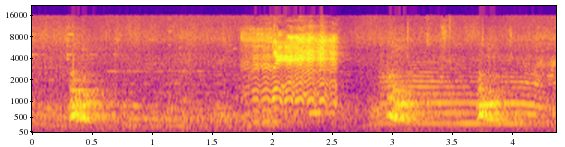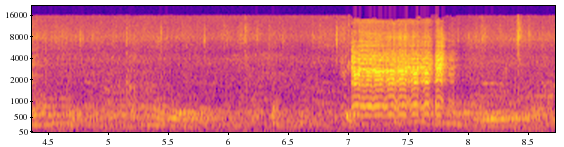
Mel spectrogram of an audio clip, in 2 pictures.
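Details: Human-sounding goat cries at Tobu Zoo, Japan: long, quavering, harmonic bleats with a strong vibrato, one near the start and another later, separated by breathy, hoarse bursts and faint background murmur.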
